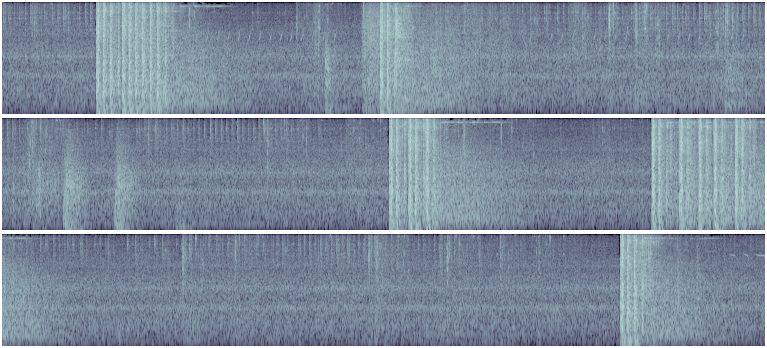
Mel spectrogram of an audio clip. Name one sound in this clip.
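A rifle fires loud, sharp bursts of shots.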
